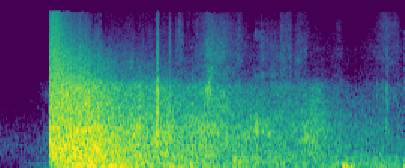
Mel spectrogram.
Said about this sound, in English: That was another really loud incoming mortar round. That was very, very close.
